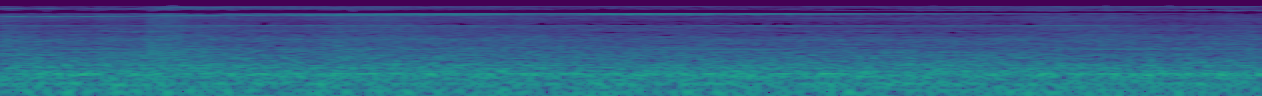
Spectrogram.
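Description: Minute Key kiosk's key-cutting machine running, a steady mechanical noise with faint steady tones.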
